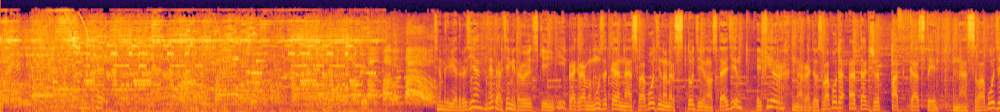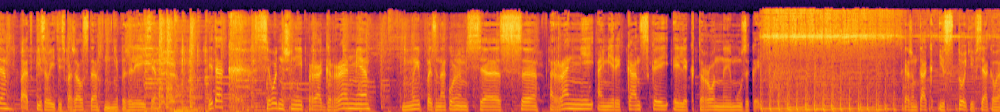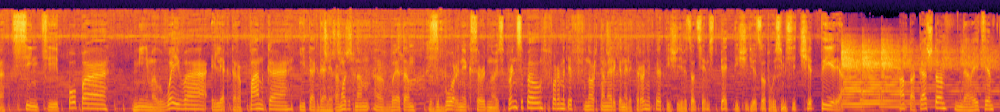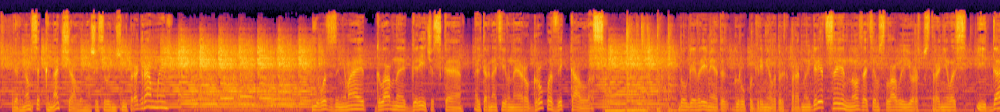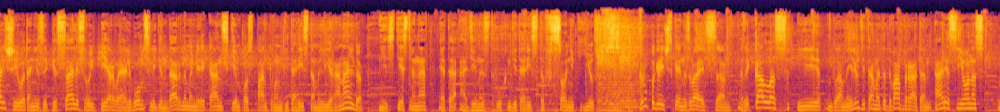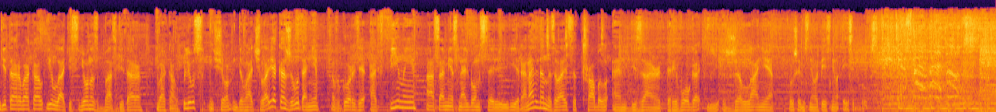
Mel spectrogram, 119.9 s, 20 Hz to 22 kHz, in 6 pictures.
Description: Исполнители "новой электронной волны" из Северной Америки, творившие в 1970–1980-е годы и с той поры незаслуженно забытые. Рок-критик Артемий Троицкий воспевает подвиги сбитых лётчиков и представляет лучшую полудюжину композиций из целых шести десятков.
